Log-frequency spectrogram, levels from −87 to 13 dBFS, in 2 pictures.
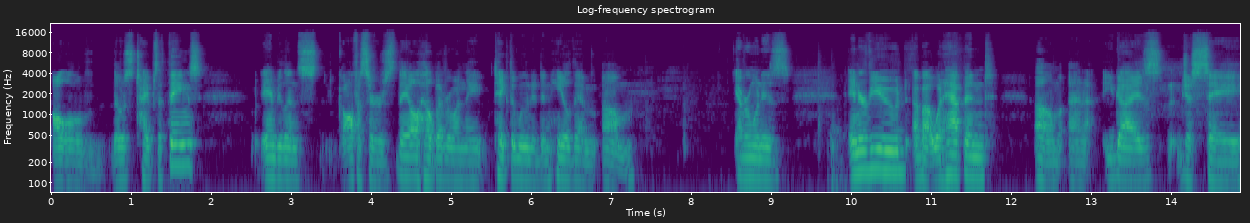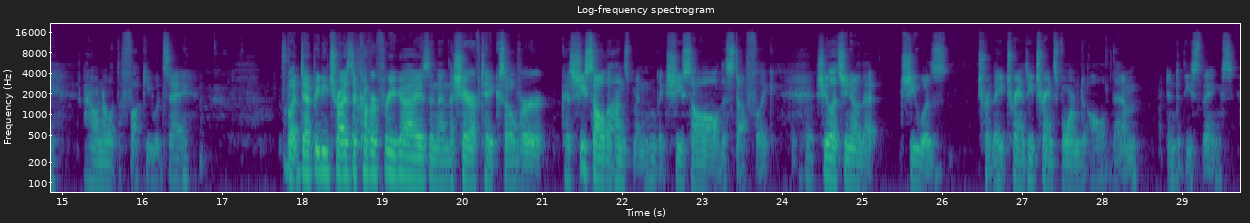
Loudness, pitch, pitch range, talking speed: -26 LUFS, 115 Hz, 105-135 Hz, 170 wpm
